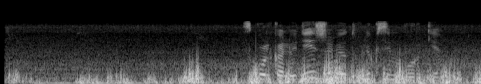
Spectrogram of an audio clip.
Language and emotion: Russian, neutral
